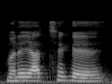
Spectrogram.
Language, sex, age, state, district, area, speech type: Gujarati, male, 18-30, Gujarat, Surat, urban, spontaneous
